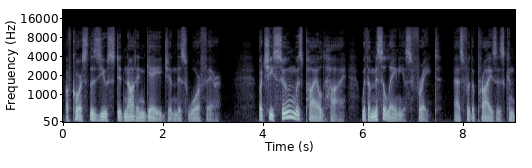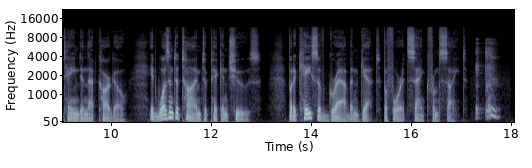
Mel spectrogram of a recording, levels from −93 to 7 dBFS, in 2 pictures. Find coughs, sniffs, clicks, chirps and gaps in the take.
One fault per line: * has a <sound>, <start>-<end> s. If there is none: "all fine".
* has a throat clearing, 17.3-17.8 s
